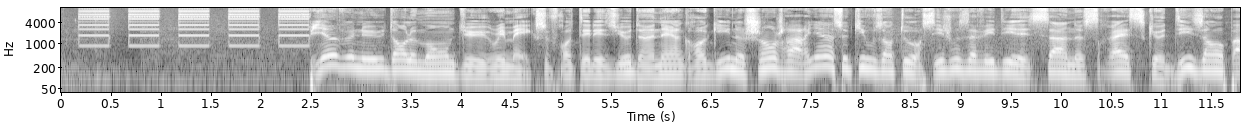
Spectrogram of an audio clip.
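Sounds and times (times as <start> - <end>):
electronic alarm clock beeping: 0.0 - 2.6
speech: 2.5 - 11.7.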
